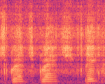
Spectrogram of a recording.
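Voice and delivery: usual speaking voice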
